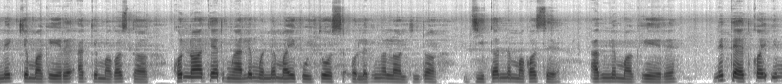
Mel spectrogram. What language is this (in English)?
Kalenjin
